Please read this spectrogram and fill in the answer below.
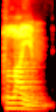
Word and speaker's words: climb: كلايم climb، البي هنا سايلنت. ليه؟ علشان عندنا بيقول لي when the letter B comes after the letter M at the end of the word we don't pronounce the letter B. لما حرف البي يجي ورا الام في نهاية الكلمة ما ننطقش حرف البي، فبقول climb climb.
